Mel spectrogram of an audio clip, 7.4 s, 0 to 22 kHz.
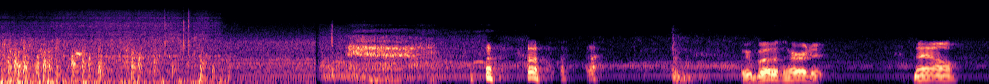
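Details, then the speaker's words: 1978 Chevrolet Nova Custom with 305 V8, first run after sitting over 30 years, fresh battery: rough idle with a sharp regular knock following engine speed before it dies; deep bottom-end knock, bearing wear suspected. "put a fresh battery in so hopefully we can run it for a couple seconds and it it's it's knocking it's not good but let's let's at least hear"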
